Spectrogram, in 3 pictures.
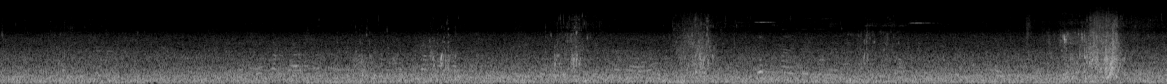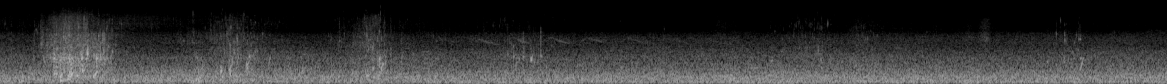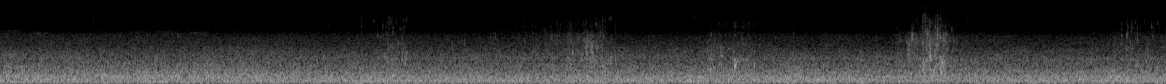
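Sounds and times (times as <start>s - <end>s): waves and surf: 0.0s - 35.0s
water splashes: 2.3s - 17.3s, 18.7s - 22.7s, 26.8s - 33.5s, 34.3s - 35.0s.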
